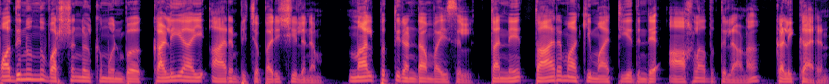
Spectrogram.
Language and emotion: Malayalam, neutral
